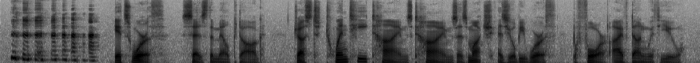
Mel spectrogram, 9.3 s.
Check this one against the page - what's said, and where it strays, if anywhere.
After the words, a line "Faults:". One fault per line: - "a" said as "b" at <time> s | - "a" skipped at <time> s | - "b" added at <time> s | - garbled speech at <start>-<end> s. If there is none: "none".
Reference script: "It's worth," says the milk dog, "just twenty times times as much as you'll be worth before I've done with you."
"It's worth," says the milk dog, "just twenty times times as much as you'll be worth before I've done with you."
Faults:
none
